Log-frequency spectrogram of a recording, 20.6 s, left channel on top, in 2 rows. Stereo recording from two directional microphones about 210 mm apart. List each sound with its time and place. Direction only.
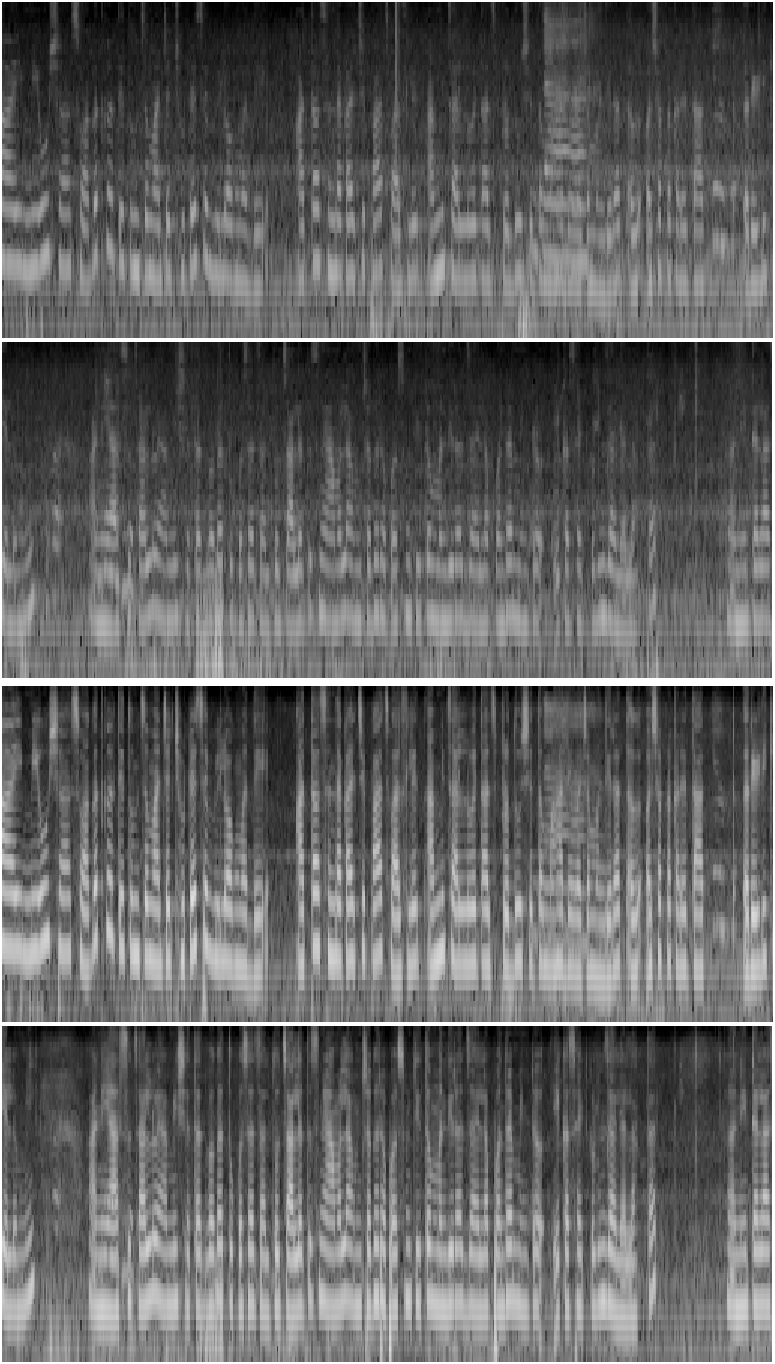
0.0 s speech: 50° right (ahead or behind)
1.7 s speech: 40° right (ahead or behind)
7.9 s speech: 50° right (ahead or behind)
11.4 s speech: 55° right (ahead or behind)
14.0 s speech: 50° right (ahead or behind)
20.0 s speech: 55° right (ahead or behind)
